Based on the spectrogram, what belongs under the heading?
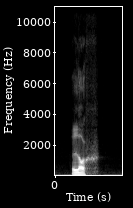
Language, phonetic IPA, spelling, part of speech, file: Polish, [lɔx], loch, noun, Pl-loch.ogg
